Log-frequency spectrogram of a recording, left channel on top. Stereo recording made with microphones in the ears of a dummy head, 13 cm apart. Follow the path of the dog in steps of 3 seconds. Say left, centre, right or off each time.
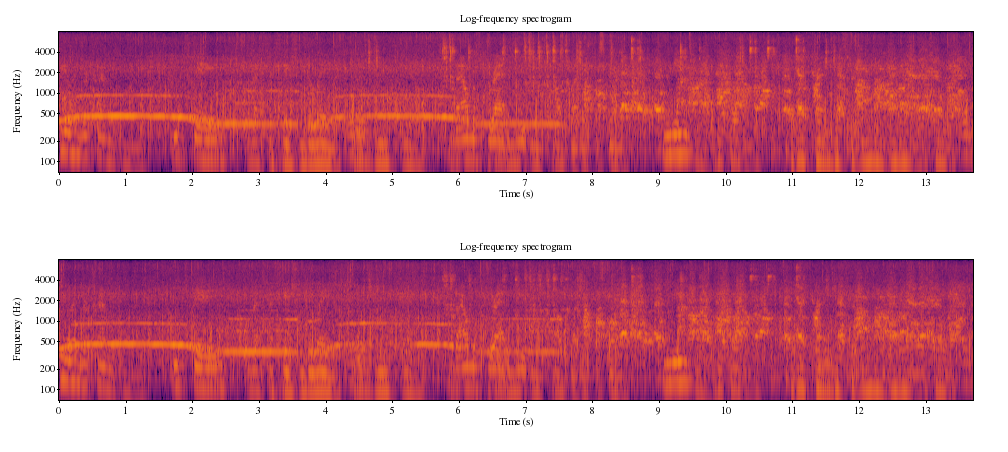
centre, right, right, centre, centre.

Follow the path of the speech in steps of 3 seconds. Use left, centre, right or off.
right, centre, left, left, left.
